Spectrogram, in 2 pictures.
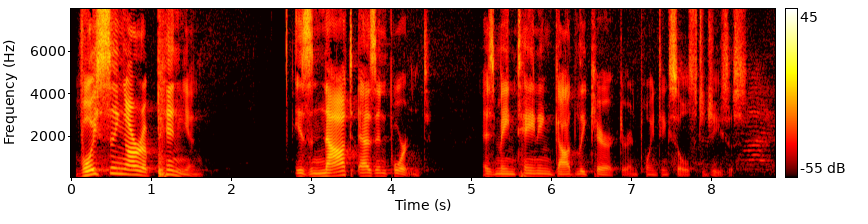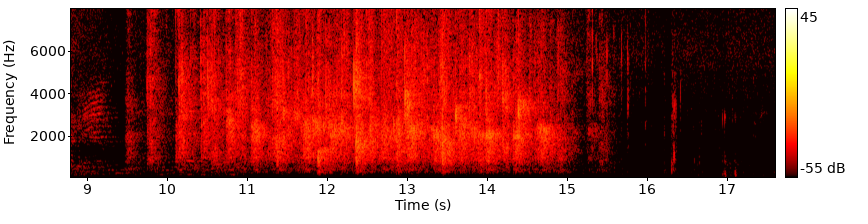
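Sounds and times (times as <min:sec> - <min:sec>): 
speech: 0:00.1 - 0:01.7, 0:02.8 - 0:04.5, 0:05.2 - 0:08.6
crowd applauding: 0:09.5 - 0:15.7.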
